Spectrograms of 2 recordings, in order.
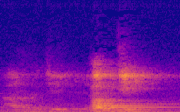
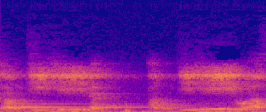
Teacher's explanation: ha dhamir dibaca dengan sukun walaupun ia berada di antara dua huruf yang berbaris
